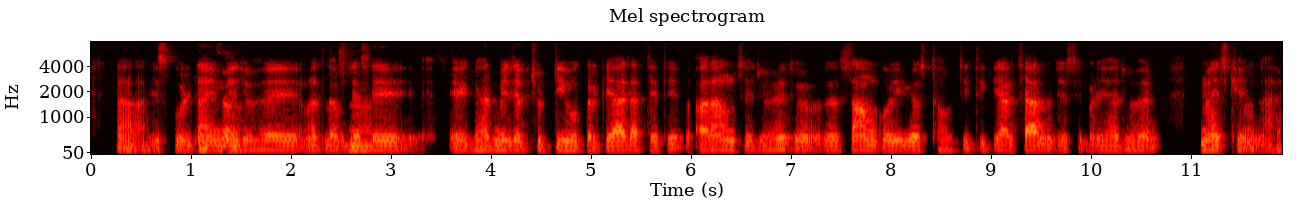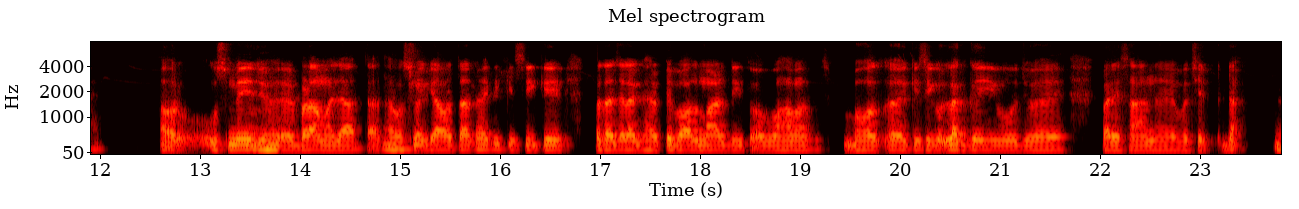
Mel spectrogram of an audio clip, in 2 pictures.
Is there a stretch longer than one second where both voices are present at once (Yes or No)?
No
